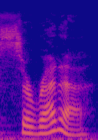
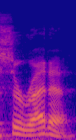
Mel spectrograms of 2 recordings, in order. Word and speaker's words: Siretta: The Seretta. The Seretta.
